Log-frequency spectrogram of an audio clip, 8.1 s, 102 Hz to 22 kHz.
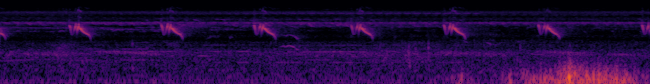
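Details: Common tailorbird feeding its chicks; a series of six bright chirps, each falling steeply in pitch, repeats about every 1.2 seconds over a steady insect drone, with a low rumbling disturbance near the end.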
